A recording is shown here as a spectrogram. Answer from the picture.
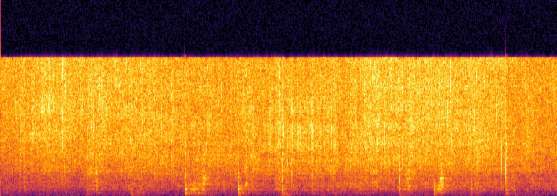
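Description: Onion-tomato masala sizzling in a non-stick pan as yogurt is stirred in with a slotted spatula. A steady frying hiss runs throughout, with the spatula clicking and scraping against the pan in irregular strokes.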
